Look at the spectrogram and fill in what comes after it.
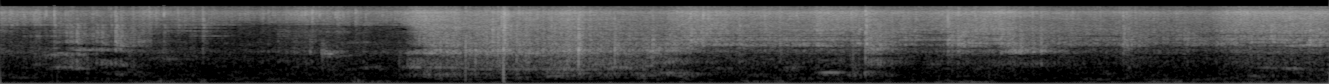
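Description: Shredded wet cabbage sizzling in hot oil in a wide metal pan, a steady hiss, as it is stirred with a metal spatula, with a few faint scrapes.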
